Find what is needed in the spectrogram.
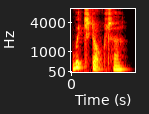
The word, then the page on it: witch doctor: British English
